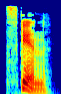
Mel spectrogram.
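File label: "skin", American English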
